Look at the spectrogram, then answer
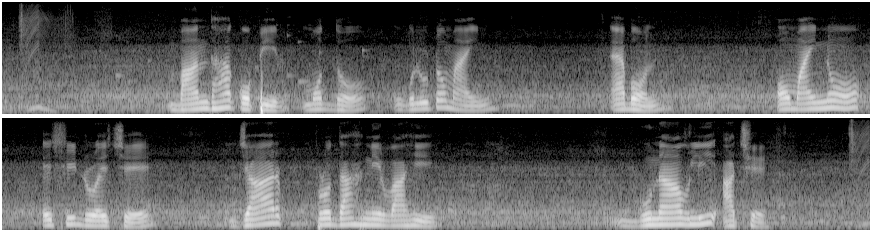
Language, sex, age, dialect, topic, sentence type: Bengali, male, 18-24, Standard Colloquial, agriculture, statement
